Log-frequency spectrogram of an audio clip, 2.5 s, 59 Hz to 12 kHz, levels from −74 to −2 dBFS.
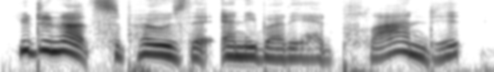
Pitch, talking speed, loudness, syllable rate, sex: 200 Hz, 220 wpm, -20 LUFS, 6.7 syllables/s, female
